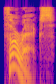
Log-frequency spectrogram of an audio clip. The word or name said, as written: thorax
